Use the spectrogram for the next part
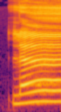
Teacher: ada huruf lam dengan baris fathah yang panjang cara membacanya kita panjangkan lamnya ini dua harakat saja lakinil lam pada lafaz Allah atau lam jalalah dibunyikan secara tarqik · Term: Mad thii muqadar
